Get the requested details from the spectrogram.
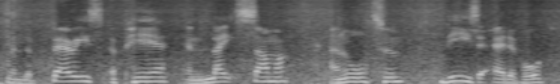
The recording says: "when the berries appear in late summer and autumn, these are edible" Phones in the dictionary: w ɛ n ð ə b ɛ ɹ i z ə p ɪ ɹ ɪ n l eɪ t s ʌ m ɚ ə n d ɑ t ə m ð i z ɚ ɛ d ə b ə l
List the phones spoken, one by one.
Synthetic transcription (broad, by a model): w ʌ n ð ə b ɛ ɹ i z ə p ɪ ɹ ɪ n l eɪ t s ʌ m ɚ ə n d ɑ t ə m ð i z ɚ ɛ d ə b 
